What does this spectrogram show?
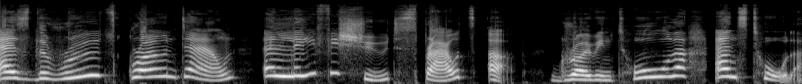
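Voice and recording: A woman speaks slowly in a slightly mellow tone with big pitch swings, in a very clean recording with a silent background.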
